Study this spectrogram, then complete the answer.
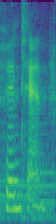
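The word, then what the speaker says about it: Fintan: list we have the name finton cell f-i-n-t-a-n finton now this one's an irish rooted name meaning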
